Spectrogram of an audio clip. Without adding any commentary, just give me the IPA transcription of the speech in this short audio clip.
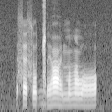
s ɜ s o ɡ͡ǁ ɛ̤ ʕ ɛ̤ m ũ ðˤ ɛ̃ w ɔ̤

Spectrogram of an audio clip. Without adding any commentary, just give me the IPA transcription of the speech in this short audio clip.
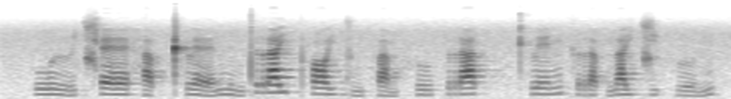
w ɯː˩˦ t͡ɕʰ ɛː˧ h a˨˩ p̚ kʰ l ɛː˩˦ n i˩˦ n t r a˥˩ j pʰ ɔː˧ j d u˩˦ n f a˩˦ m h uː˧ p r a˥˩ t̚ | kʰ l e˦˥ n k r a˨˩ p̚ n a˧ j t͡ɕ i˨˩ ʔ p l u˩˦ n

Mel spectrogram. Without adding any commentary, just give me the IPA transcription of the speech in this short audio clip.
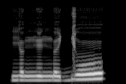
j ə ŋ ẽ ŋ ə ɟ o

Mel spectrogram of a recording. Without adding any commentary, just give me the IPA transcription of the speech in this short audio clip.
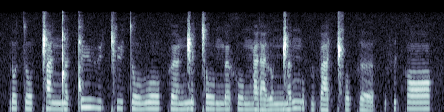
ɾ o t o ǁ a ŋ͡ǃ ə ǃ y v y ǀʰ y t o β o k œ ŋ͡ǁ ɪ ǀ o ŋ œ x o ŋ a ɾ a l o ŋ͡ǁ ə ŋ o p ɪ p a ǁʰ o k ə | f ɪ k ɔ

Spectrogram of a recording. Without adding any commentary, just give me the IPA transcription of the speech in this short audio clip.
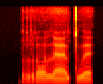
r ɔ l æ tʷ ɛ

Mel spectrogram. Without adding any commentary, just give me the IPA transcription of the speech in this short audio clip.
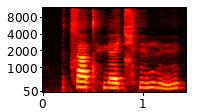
t͡s ä˥ t̪ʰ ɥ ɛ˧˥ t͡ɕʰ y˧˥ m y̰˨˩˦

